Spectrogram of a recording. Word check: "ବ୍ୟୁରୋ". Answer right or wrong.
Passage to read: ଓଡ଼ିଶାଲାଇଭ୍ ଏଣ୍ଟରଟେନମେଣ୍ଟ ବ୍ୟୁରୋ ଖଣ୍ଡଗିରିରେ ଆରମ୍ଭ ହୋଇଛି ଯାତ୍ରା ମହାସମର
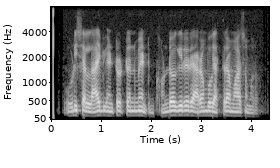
wrong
